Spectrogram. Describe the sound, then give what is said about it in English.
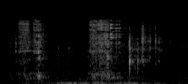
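A dime is tossed into a radio, producing bright, raspy metallic scraping and rattling in two short bursts, with a faint clink in the second, and no voices. “Here's a dime. Throw it in the radio. No? Then I'll throw it a dime.”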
